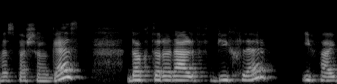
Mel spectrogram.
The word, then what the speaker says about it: Büchler: Ralph Büchler, if I pronounce it correctly in German.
